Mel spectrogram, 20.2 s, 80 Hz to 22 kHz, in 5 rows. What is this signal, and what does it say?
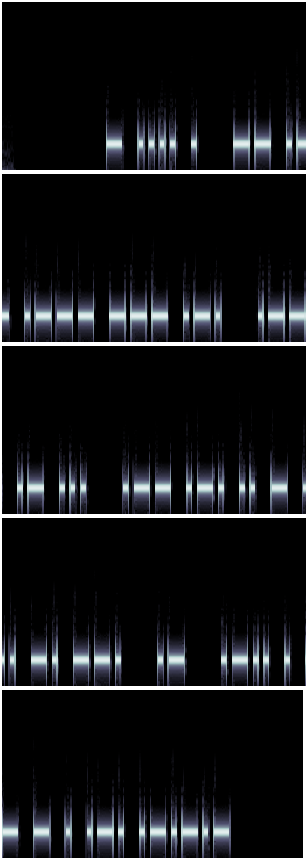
Morse code, heard as a keyed tone, about 17 wpm, 700 Hz. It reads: THE MAJOR WAS WRITING A LETTER.
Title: Sentences from Top 1000 Words - Review Part 4 - 17wpm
